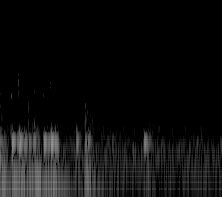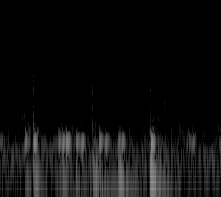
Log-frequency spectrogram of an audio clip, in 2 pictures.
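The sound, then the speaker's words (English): Typing on a computer keyboard gives a faint, irregular stream of soft clicks and taps, with small bursts of quicker keystrokes between brief pauses and no voices. “Somebody just go ahead and type that in the comments. Extend the legacy. I'm going to do that as well.”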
